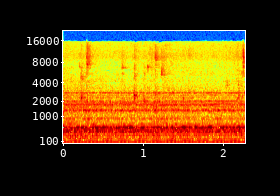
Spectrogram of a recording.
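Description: Quiet room tone: a faint steady hum with a few soft, scattered ticks.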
